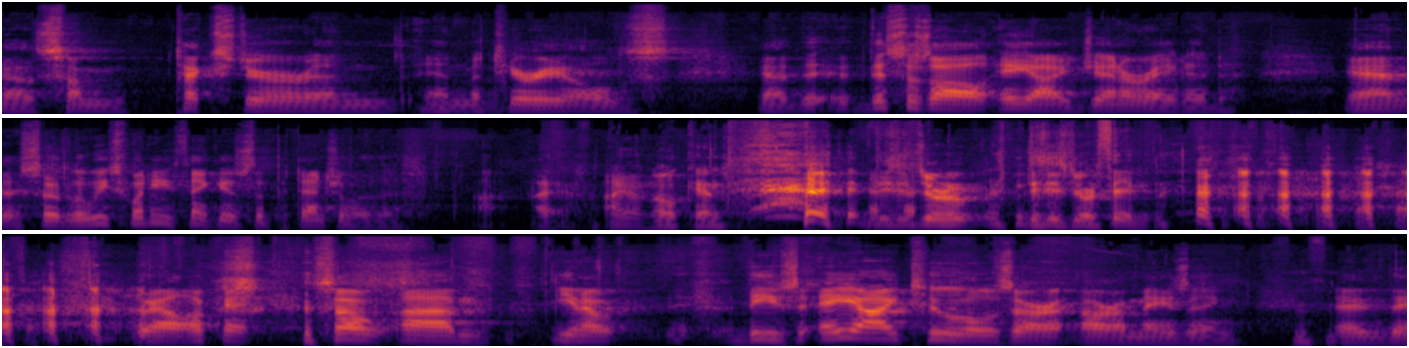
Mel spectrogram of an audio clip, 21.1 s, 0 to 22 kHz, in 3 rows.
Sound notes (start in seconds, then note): 13.9 laughing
